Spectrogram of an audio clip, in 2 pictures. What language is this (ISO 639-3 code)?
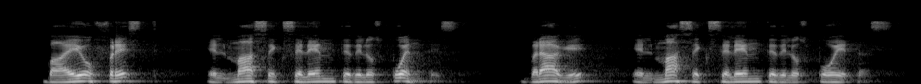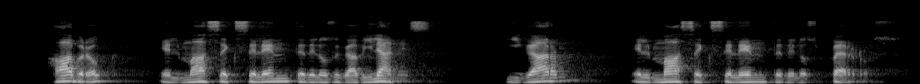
spa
